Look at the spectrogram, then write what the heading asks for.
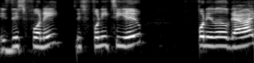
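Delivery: very loud, furious, shrill, needling outburst. Struggling with a computer after an update, angry. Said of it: "I'm sorry, I'm just angry".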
